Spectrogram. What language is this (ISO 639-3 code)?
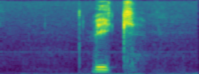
nor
